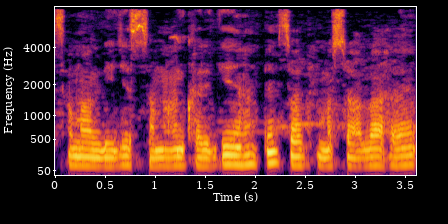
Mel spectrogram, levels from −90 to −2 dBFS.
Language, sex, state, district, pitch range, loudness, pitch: Hindi, male, Uttar Pradesh, Deoria, 105-120 Hz, -15 LUFS, 115 Hz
